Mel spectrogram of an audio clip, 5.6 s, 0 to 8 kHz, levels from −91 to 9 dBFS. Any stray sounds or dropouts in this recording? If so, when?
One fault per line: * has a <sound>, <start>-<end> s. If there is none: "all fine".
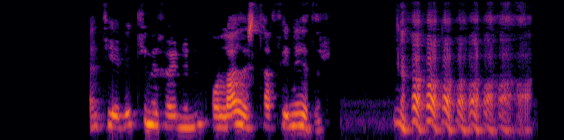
* has a laugh, 3.9-5.3 s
